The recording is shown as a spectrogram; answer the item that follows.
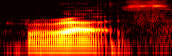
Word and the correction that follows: Rouse: Am I saying that correctly, Mr. Rose? – It's Rouse, like Mouse, except with an R. – Oh, Rouse like Mickey Mouse.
